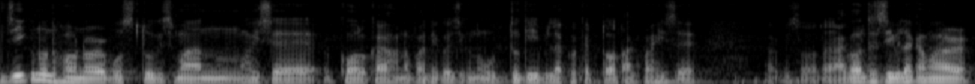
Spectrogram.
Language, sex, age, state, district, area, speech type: Assamese, male, 30-45, Assam, Nagaon, rural, spontaneous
